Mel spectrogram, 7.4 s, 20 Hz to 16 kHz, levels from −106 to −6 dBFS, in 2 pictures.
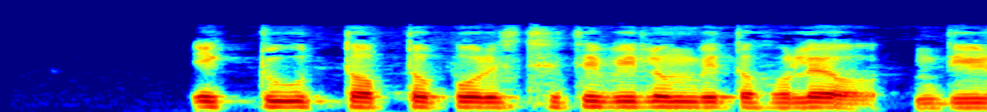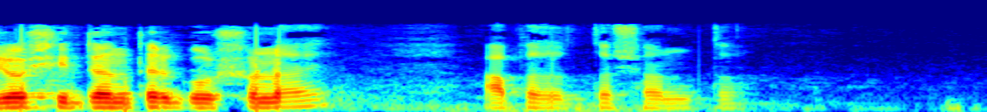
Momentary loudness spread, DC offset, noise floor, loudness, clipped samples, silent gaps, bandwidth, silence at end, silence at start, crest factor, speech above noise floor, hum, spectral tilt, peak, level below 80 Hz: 20 LU; under 0.1%; under -90 dBFS; -17 LUFS; under 0.1%; none; 7.4 kHz; 1.15 s; 0.7 s; 18 dB; over 73 dB; none; -7 dB/octave; 0 dBFS; -56 dBFS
